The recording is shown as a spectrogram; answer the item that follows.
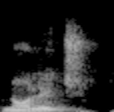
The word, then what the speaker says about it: knowledge: K is silent when it comes before N in a few words like knee, knife, night, no, knowledge. Okay.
